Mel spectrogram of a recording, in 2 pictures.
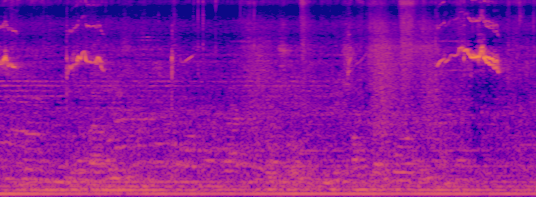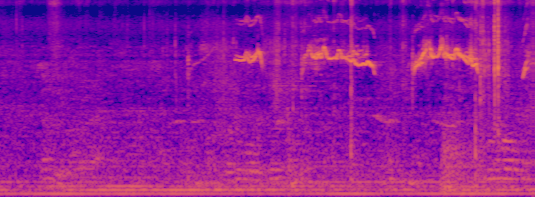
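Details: Pigeon (Columba livia) with its chick: thin, high squeaky chirps come in short bursts over a steady low hum.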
